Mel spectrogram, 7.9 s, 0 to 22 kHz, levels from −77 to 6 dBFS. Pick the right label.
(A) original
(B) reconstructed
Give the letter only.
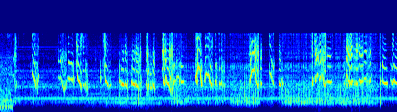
A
